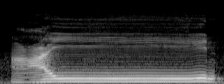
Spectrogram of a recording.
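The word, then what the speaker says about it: عين: তারপরে হলো আইন, আইন, এই যে আইন, এই বললাম হা আর আইন দুইটা একই মাখরাজ থেকে, এই যে গলার মধ্যখান রয়েছে কণ্ঠনালীর, এই কণ্ঠনালীর মধ্যখান থেকে আমরা উচ্চারণটা করব, তাহলে উচ্চারণটা সুন্দর হবে।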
